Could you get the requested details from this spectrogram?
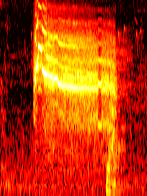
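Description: A single hoarse, raspy scream from a Red-tailed Hawk, starting high and slurring downward for just over a second, ending with a faint low thump.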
